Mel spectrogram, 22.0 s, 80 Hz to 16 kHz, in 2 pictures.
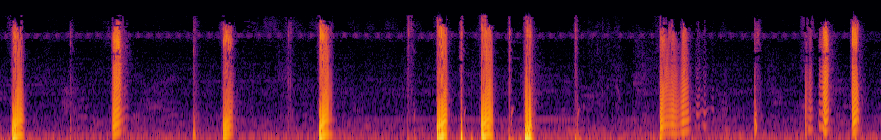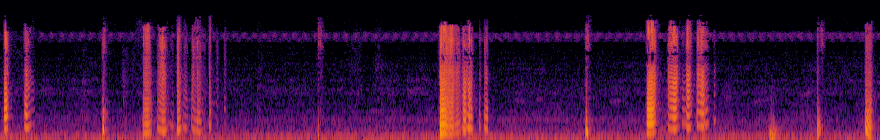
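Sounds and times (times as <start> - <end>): fart sound effects: 0.1 - 0.4, 1.4 - 1.6, 2.8 - 3.0, 4.0 - 4.2, 5.4 - 6.7, 8.2 - 8.8, 12.3 - 13.8, 16.5 - 17.2, 19.1 - 20.0, 21.2 - 22.0.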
